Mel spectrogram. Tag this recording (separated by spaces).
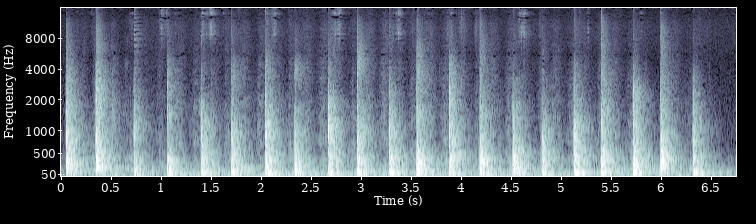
Footsteps running wood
